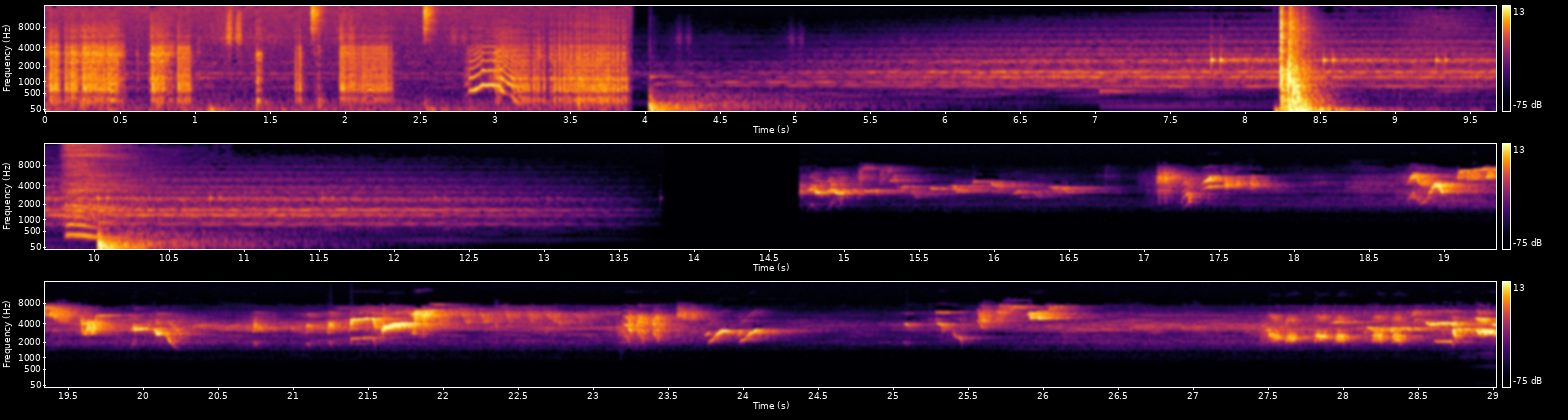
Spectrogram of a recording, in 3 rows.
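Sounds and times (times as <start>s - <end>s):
bird song chirps and warbles: 14.7s - 29.0s.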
